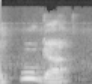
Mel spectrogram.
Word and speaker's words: hygge: In 2016, Finland gave us the word H-Y-G-G-E, which is pronounced hygge, apparently. H-Y-G-G-E.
